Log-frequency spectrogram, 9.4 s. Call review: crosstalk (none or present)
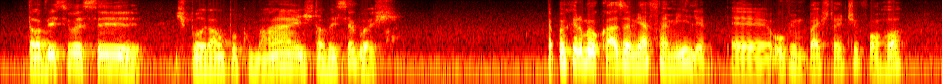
none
